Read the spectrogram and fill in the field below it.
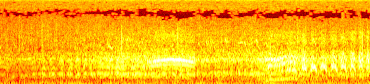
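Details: A penguin in Adélie Land, Antarctica, returning from the sea, calls to find its mate and chick: two harmonic, wavering calls, the second a pulsed run of rapid notes, over low background rumble.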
